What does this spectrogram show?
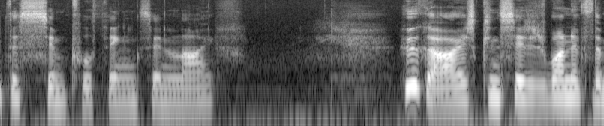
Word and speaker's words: Hygge: Hygge is how you pronounce the Danish word which is spelled Hygge.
